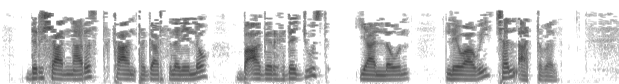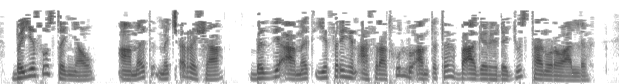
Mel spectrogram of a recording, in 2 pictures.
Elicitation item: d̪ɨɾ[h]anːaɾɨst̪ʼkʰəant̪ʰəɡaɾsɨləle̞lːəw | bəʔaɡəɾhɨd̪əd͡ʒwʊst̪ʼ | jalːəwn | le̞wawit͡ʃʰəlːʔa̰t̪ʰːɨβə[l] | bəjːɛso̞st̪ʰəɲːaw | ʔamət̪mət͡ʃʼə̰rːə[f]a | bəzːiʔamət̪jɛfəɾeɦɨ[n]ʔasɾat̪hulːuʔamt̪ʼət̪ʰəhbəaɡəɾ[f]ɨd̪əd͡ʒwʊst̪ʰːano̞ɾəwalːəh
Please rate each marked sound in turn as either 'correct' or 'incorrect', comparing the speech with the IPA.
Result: incorrect: ʃ, correct, incorrect: ʃ, correct, incorrect: h

